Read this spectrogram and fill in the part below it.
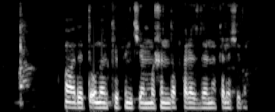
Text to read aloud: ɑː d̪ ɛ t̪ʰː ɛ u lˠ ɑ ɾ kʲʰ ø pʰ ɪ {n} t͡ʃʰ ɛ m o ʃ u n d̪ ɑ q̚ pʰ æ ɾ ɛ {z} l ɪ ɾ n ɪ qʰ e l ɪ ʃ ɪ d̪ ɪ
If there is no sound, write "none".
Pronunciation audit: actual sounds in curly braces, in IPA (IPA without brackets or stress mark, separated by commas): n, z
